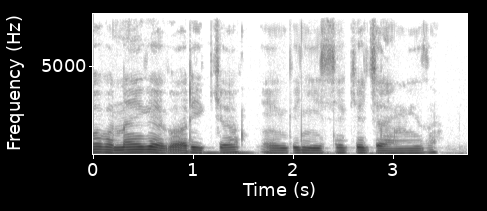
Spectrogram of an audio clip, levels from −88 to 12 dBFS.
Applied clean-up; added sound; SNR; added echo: none; none; none; none.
